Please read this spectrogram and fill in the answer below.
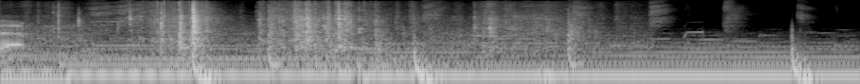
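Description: Hands working damp peat-and-coir potting mix in a stainless steel bowl: crackly rustling with a sharp knock about a second in, over steady background music.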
